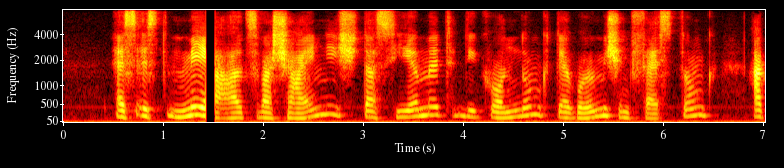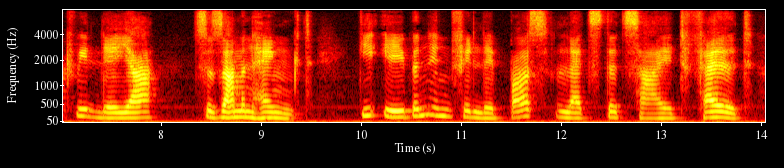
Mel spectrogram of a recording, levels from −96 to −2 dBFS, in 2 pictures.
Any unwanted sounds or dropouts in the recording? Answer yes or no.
yes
